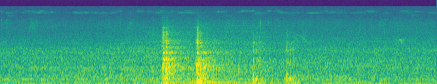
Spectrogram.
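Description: Footsteps crunching in snow, four steps about halfway through, over a steady low background hum.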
